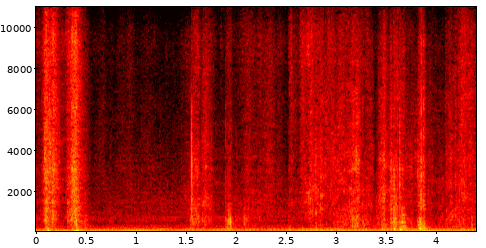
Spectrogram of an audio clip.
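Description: A sheet of corrugated cardboard laid over worm bin bedding and pressed flat by hand: a burst of rustling at the start, then a few brief scrapes and rustles, over a steady low hum.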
